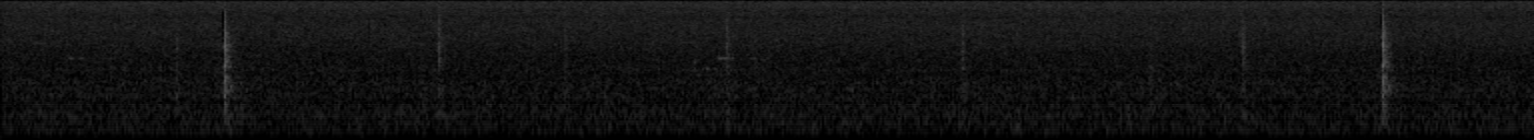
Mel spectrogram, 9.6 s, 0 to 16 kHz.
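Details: Quiet room: two sharp pops among fainter ticks from heating ducts, a second or two apart. The gap between louder pops lengthens by about 1–2 seconds each time; owner doubts simple expansion/contraction. Cause unknown.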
